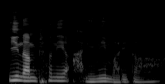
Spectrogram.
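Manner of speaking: ordinary delivery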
